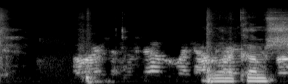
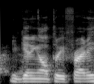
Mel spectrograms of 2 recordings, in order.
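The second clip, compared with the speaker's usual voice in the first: usual speaking voice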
